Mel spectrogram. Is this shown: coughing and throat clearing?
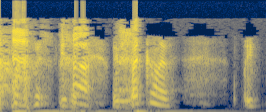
yes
